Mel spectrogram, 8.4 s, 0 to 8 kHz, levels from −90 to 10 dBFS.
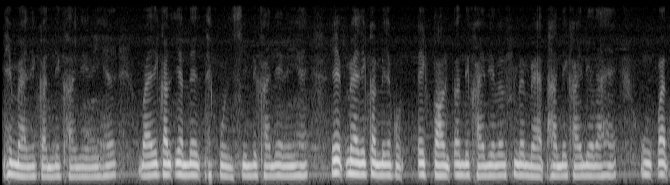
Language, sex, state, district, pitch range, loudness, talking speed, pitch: Hindi, female, Madhya Pradesh, Katni, 160-175 Hz, -16 LUFS, 230 wpm, 165 Hz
